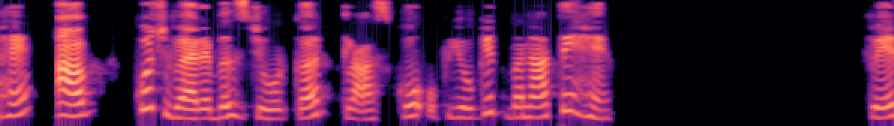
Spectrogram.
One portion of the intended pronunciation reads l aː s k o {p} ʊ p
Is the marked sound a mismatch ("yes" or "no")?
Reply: yes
